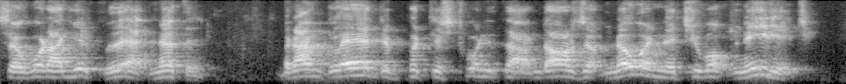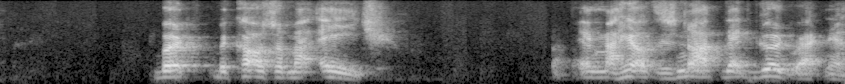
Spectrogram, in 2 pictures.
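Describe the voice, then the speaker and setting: The speaker has an American accent and moves at a fairly slow pace. Long, frequent pauses break up speech with ordinary pitch variation. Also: man, high pitch for a man. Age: 80s+. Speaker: developer addressing county court. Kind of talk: public meeting statement. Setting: county commissioners court meeting.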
